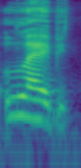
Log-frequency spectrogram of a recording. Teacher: наголос падає на першому складі ми робимо акцент на першому складі тому ось цей склад буде наголошеним так і ми малюємо зверху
